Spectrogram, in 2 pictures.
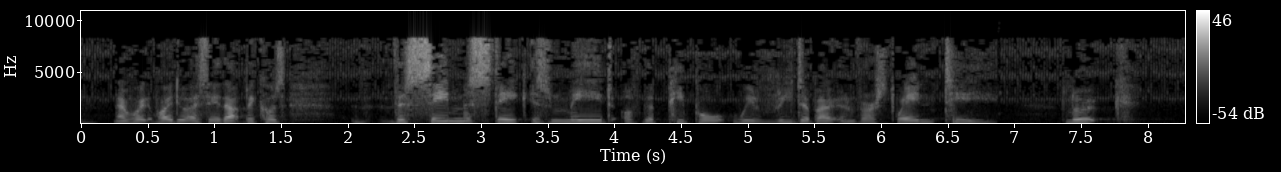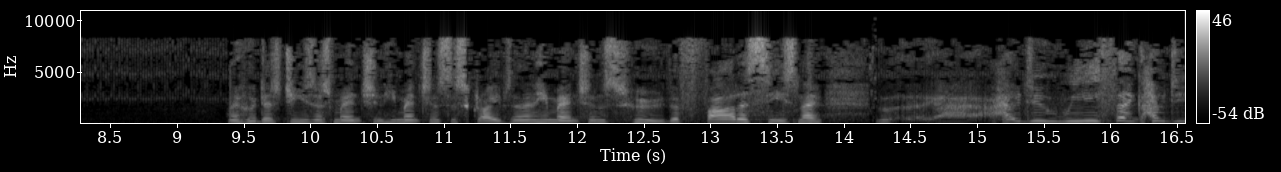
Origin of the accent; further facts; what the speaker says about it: Inverness, Scotland, United Kingdom; I mentioned my hometown of Inverness and what it used to be like back in the day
